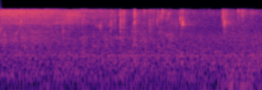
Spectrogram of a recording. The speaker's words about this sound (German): Dann machen wir uns in den kleinen Topf, so circa halben Liter bis dreiviertel Liter Wasser rein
